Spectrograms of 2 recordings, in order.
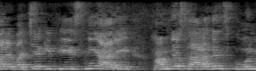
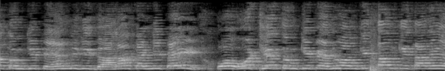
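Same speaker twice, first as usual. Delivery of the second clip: ordinary talk, nothing marked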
